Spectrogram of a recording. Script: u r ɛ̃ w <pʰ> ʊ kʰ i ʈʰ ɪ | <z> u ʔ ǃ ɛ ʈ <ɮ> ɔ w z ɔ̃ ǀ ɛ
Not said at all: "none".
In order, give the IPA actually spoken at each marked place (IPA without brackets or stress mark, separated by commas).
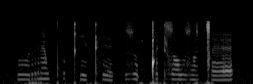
pʰ, z, z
